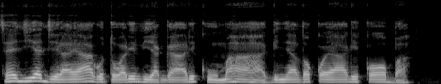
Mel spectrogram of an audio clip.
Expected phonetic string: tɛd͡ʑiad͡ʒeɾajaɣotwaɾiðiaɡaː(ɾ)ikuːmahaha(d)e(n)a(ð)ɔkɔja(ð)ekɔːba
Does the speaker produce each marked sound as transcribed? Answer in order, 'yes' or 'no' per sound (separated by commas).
yes, no, no, yes, no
